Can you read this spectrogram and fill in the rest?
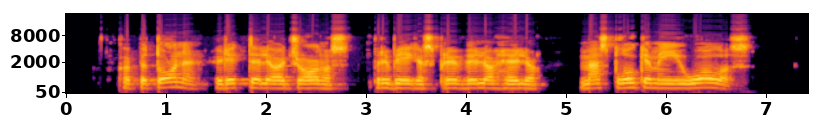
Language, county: Lithuanian, Kaunas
